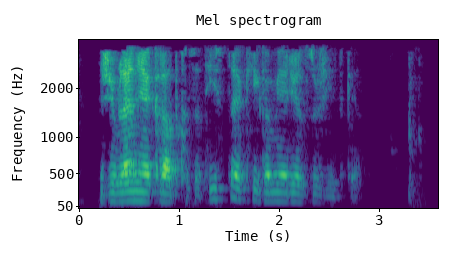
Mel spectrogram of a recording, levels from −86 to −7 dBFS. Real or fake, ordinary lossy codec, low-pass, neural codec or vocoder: real; MP3, 24 kbps; 3.6 kHz; none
